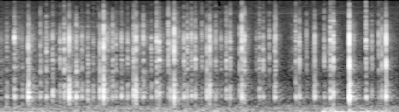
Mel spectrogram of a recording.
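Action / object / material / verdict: tap / smartphone in a plastic case / plastic / none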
